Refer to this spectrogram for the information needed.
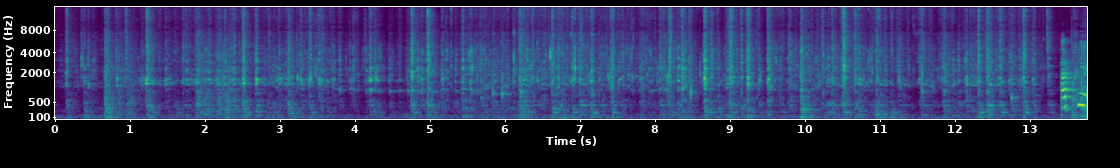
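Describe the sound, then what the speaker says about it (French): Cake batter ingredients are stirred in a bowl, giving a fairly quiet, steady run of rhythmic scraping and light clinks of a utensil against the bowl, with a couple of louder knocks at the very end. "Et nous allons encore mélanger."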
